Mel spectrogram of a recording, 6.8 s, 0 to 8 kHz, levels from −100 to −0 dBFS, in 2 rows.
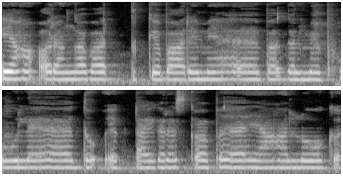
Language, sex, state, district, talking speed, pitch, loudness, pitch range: Hindi, male, Bihar, Jahanabad, 160 wpm, 250 Hz, -20 LUFS, 245-255 Hz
